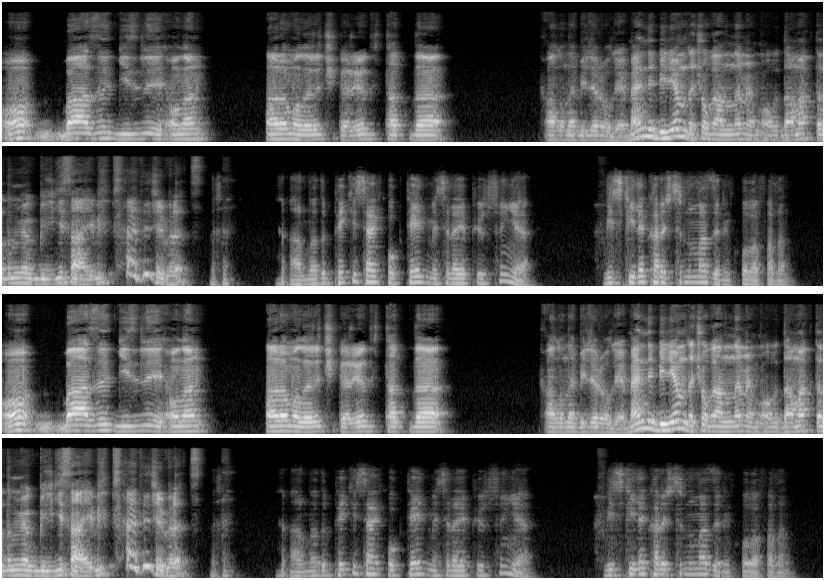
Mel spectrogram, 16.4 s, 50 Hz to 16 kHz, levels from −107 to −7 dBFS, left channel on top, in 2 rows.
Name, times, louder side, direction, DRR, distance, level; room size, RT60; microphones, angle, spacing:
voice 1, 0.0-2.0 2.6-4.4 5.4-10.0, right 3 dB, 40° right, 0.5 m, -27 dB
voice 2, 11.0-13.5 14.2-16.1, left 3 dB, 50° left, 0.3 m, -36 dB
2.2 x 2.1 x 2.7 m
head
